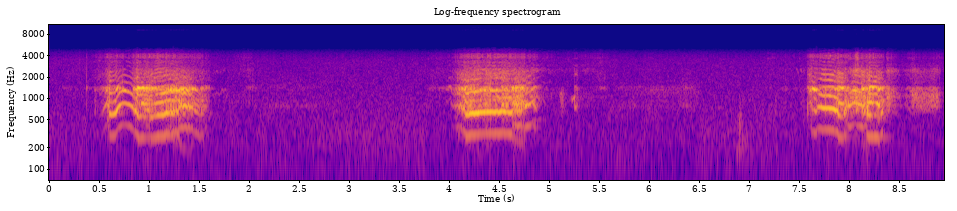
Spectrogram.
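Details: Morning snoring in a sleeping man: three loud, rasping, slightly whistling snores about every three and a half seconds, around 17 breaths a minute.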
